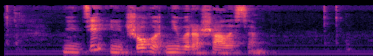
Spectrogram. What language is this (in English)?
Belarusian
